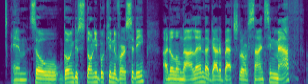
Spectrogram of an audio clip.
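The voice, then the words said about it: Israeli accent in English. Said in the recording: “she recognized my accent in English and she asked me if I was Russian ... I'm not Russian, I'm Israeli”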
